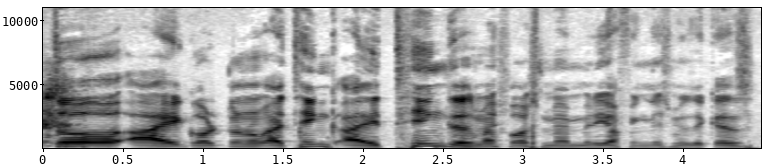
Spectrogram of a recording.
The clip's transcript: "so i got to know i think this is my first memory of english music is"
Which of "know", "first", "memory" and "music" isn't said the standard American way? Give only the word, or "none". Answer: none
